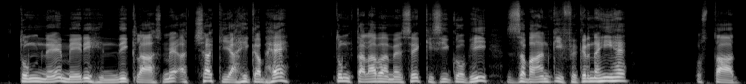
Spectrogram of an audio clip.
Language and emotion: Urdu, disgusted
